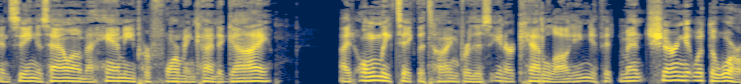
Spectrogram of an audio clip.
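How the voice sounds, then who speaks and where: The man's pitch is medium and his intonation fairly even. The sound is dry and close with no echo, in a very clean recording with a silent background. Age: 30s. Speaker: podcast guest host sharing mental illness story. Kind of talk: reading a personal essay aloud. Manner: loud; shaky.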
